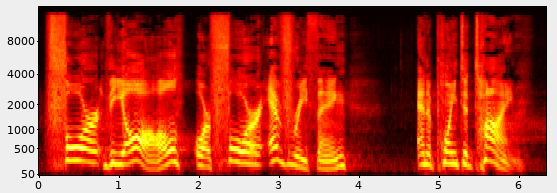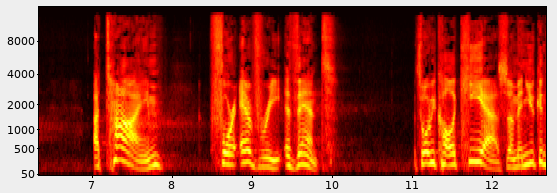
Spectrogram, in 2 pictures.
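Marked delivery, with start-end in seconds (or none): 0.1-10.1 each word set apart, slow and deliberate; slow literal reading. Shown as a demonstration. Preacher slowly reading a literal translation to his congregation, deliberate. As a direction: read out the literal Hebrew wording slowly. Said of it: "translate it directly from the Hebrew in this way".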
